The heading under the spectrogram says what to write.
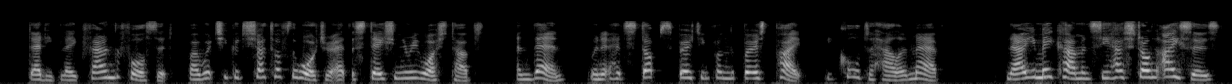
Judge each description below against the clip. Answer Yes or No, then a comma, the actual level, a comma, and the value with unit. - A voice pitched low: No, very high, 280 Hz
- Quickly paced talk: Yes, fast, 220 wpm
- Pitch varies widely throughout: Yes, wide, 5.7 semitones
